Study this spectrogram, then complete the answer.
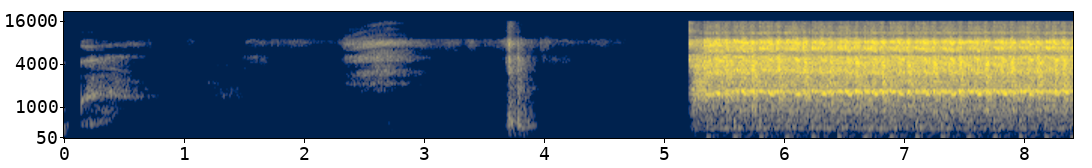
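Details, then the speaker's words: Never-started 110cc pocket bike on 13-year-old blue factory fuel, choke on: even starter cranking at about three and a half compressions a second that never catches. Cranks but won't start; old fuel is blamed. "Okay. God damn it. Oh, it's not starting, but it shows signs of life."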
